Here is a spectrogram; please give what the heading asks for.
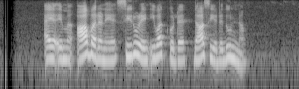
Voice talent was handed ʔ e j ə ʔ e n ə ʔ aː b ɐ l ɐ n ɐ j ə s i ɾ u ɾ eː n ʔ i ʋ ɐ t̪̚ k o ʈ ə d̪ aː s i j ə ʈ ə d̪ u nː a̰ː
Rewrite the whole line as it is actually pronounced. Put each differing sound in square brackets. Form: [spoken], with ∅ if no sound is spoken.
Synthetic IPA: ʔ [æ] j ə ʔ e [m] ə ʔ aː b ɐ [ɾ] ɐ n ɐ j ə s i ɾ u ɾ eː n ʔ i ʋ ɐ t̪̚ k o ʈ ə d̪ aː s i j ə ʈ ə d̪ u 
